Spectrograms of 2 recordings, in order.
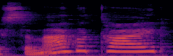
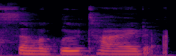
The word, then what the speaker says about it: semaglutide: I go on a simaglletide also pronounce simaglutide.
